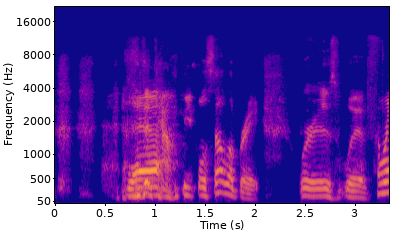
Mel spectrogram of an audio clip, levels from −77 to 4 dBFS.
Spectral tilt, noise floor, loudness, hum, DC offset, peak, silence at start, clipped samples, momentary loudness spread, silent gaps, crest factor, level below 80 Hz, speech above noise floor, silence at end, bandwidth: -5 dB/octave; -47 dBFS; -23 LUFS; none; under 0.1%; -6 dBFS; 0.05 s; under 0.1%; 24 LU; none; 18 dB; -70 dBFS; 24 dB; 0 s; 12.5 kHz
